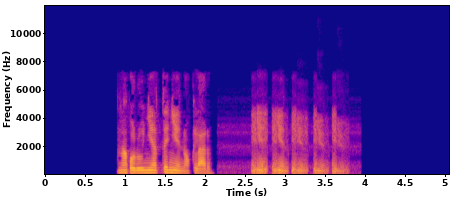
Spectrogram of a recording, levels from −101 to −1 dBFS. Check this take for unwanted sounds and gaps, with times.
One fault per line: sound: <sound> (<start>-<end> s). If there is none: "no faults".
sound: laugh (2.6-3.8 s)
